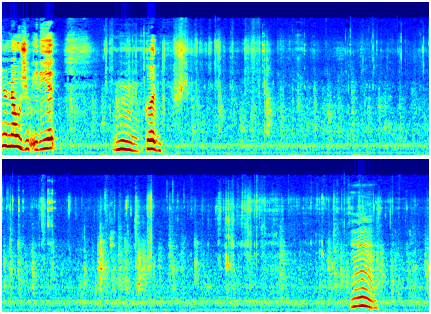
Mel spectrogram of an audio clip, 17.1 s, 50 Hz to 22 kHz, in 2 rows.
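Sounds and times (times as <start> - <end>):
dog licking and chewing: 1.8 - 17.0.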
